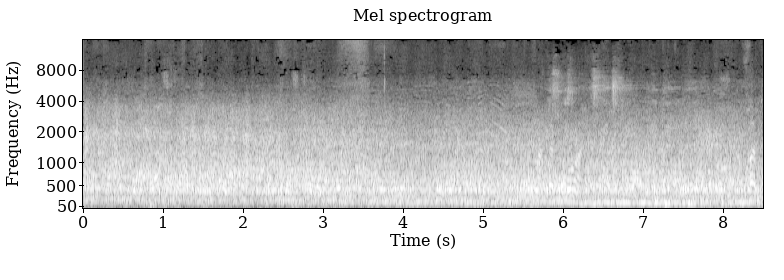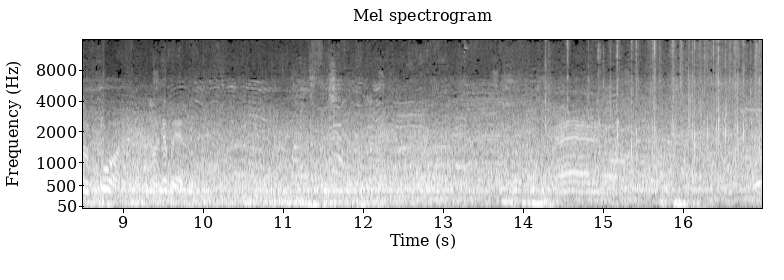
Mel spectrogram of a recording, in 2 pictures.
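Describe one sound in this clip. Jet planes roar far overhead.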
